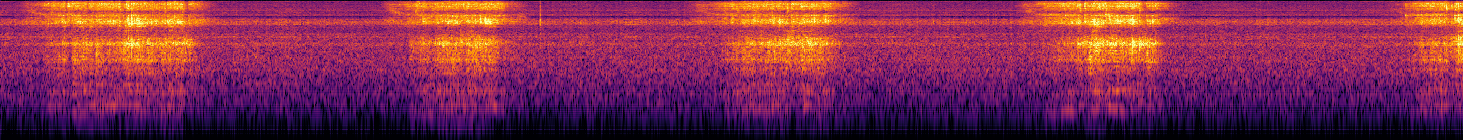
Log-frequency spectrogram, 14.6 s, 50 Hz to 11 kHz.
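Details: Person sleeping at home during vacation, typical snoring: regular rough, rasping snores with each breath, about 18 a minute, with quieter noisy breathing between.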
